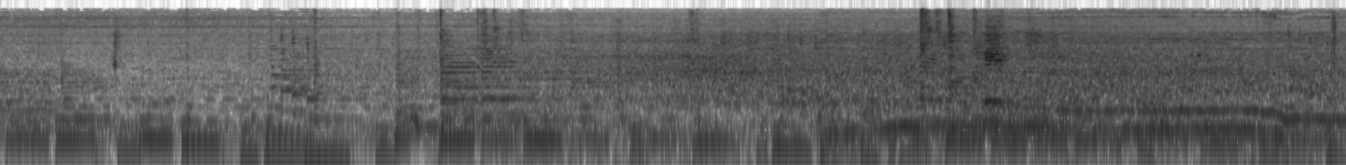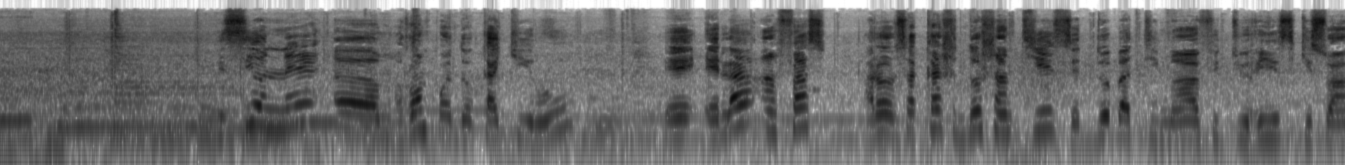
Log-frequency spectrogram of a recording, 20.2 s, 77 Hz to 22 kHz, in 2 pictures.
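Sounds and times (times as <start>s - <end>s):
presidential car engine droning through traffic: 0.0s - 20.1s
roadway rumble: 0.0s - 20.1s
speech: 12.9s - 14.5s, 15.1s - 20.1s.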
